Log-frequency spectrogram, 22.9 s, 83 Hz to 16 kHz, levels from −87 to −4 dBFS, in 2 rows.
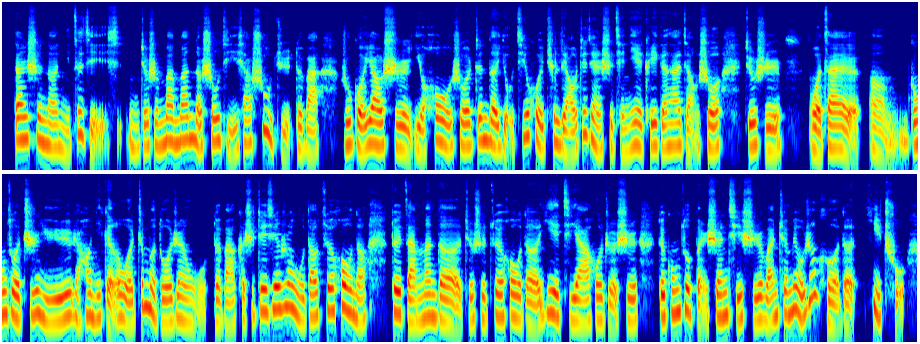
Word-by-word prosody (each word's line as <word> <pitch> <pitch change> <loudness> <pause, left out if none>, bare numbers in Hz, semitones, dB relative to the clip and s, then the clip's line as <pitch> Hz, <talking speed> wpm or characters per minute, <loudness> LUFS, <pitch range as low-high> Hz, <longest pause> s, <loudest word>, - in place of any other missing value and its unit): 但 220 +1 +4
是 225 -1 0
呢， 180 -3 -1
你 160 -5 -8
自 260 - -2
己 320 +6 -7
先 185 - -11
就 175 - -1
是 185 - -3
慢 205 +3 0
慢 220 +2 +1
地 180 -6 +1
收 210 +3 +1
集 200 -9 -8
一 - - -5
下 195 +3 -5
数 265 +3 -1
据， - - -8
对 165 - -2
吧？ 145 -2 -3 0.3
如 185 0 +1
果 175 -4 +4
要 185 -1 +4
是 170 -3 +1
以 155 +2 -2
后 185 +3 0
说 180 -2 +1
真 210 +4 0
的 185 -4 +4
有 175 - -4
机 240 - -1
会 245 - +1
去 185 +5 -4
聊 150 -7 0
这 260 - -2
件 210 -9 -1
事 175 +1 -4
情， 155 -2 -8
你 170 - -5
也 185 -1 +1
可 175 - -4
以 180 - +4
跟 175 -1 -1
他 180 0 -1
讲 185 - -5
说： 170 0 +2 0.3
"就 180 +1 +2
是 155 -5 -1 0.3
我 160 -4 +5
在， 165 +1 +1
呃， 145 -3 -4 0.3
工 195 +1 +2
作 200 -4 +4
的 170 - -11
时 200 - 0
候 - - +3
之 - - 0
余， 165 +4 +2
然 195 0 -3
后 195 - -2
你 180 -1 -2
给 185 - 0
了 - - +1
我 155 -5 +2
这 260 - -3
么 235 -7 +2
多 155 -1 +1
任 165 -1 -2
务， - - -10
对 160 - -1
吧？ 145 0 -4
可 - - -4
是 - - -5
这 220 +3 +3
些 235 +2 +5
任 250 -1 +2
务 175 -4 -1
到 185 +2 +1
最 225 +4 +2
后 225 0 +4
呢， 170 -2 -2 0.3
对 210 -2 +6
咱 160 -5 0
们 185 +2 -1
的 165 -3 +2
就 170 - -5
是 175 0 -3
最 185 +2 0
后 185 -2 +1
的 145 -3 +1
业 205 -3 +2
绩 165 -2 -3
啊， 155 -1 +1
或 170 0 +1
者 150 -4 -3
是 165 0 -1 0.2
对 185 - +5
工 205 +4 +1
作 225 -1 +5
本 215 0 -3
身 190 -1 +3
其 180 -3 -1
实 175 -2 +1
完 165 +2 0
全 205 0 -1
没 235 - +3
有 190 - +3
任 350 - 0
何 - - -2
的 - - -1 0.2
益 - - 0
处。” - - -5
180 Hz, 295 characters per minute, -23 LUFS, 165-210 Hz, 0.3 s, 对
